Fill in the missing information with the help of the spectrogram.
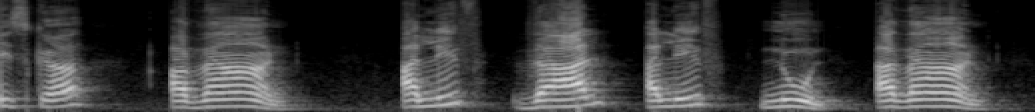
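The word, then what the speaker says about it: اذان: ठीक, दूसरा यूज़ है इसका अज़ान, अलिफ दाल अलिफ नून, अज़ान।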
